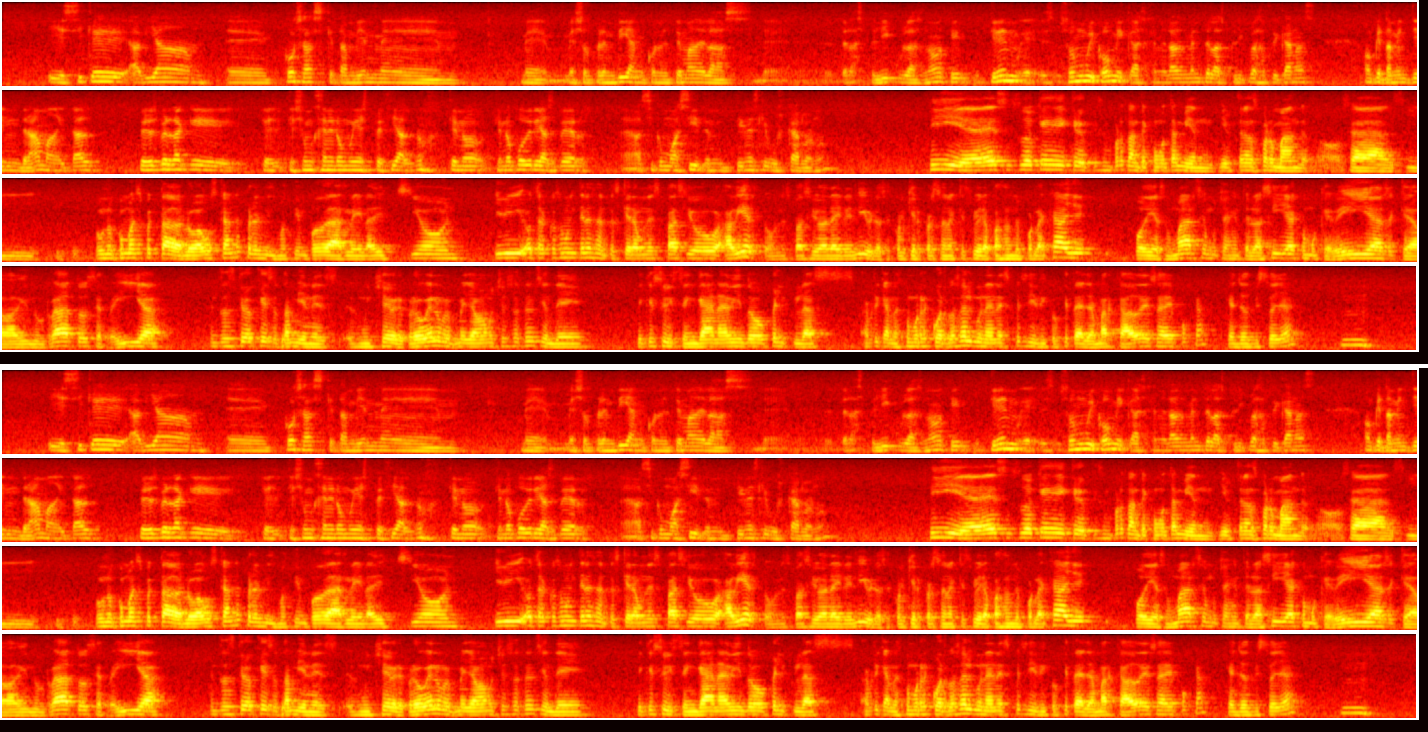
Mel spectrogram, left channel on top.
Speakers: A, in the centre; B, on the right.
A: y sí que había eh, cosas que también me, me, me sorprendían con el tema de las, de, de- de las películas, ¿no? Ti- Tienen, eh, son muy cómicas generalmente las películas africanas, aunque también tienen drama y tal, pero es verdad que, que- que es un género muy especial, ¿no? <laughs> Que no, que no podrías ver eh, así como así, ten- tienes que buscarlo, ¿no?
B: Sí, eso es lo que creo que es importante, como también ir transformando, ¿no? O sea, si uno como espectador lo va buscando, pero al mismo tiempo darle la difusión. Y otra cosa muy interesante es que era un espacio abierto, un espacio al aire libre, o sea, cualquier persona que estuviera pasando por la calle podía sumarse, mucha gente lo hacía, como que veía, se quedaba viendo un rato, se reía. Entonces creo que eso también es, es muy chévere, pero bueno, me, me llama mucho esa atención de de que estuviste en Ghana viendo películas africanas, ¿cómo recuerdas alguna en específico que te haya marcado de esa época que hayas visto allá?
A: Mm,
